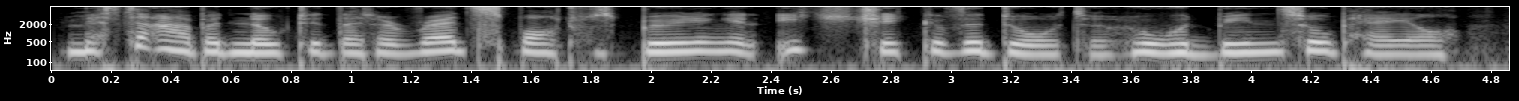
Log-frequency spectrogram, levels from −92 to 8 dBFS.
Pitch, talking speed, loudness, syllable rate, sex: 215 Hz, 245 wpm, -17 LUFS, 5.3 syllables/s, female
